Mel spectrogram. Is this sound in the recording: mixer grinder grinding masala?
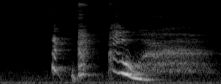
no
